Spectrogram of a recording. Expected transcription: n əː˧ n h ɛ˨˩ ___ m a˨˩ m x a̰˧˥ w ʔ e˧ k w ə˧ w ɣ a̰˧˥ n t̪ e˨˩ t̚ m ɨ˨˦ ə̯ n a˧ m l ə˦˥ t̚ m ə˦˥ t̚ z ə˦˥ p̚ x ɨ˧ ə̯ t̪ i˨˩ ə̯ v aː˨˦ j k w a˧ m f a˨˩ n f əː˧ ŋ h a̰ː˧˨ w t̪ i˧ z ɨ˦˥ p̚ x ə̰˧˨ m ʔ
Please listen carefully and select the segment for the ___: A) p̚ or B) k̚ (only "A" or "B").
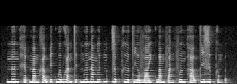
A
